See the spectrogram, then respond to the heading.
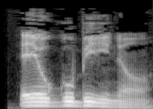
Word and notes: eugubino: italiana

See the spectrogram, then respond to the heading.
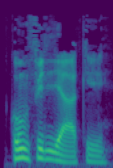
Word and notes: Configliachi: Italian

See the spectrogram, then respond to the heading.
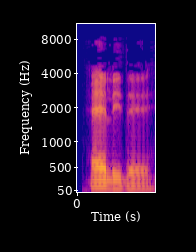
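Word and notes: Elide: italiano

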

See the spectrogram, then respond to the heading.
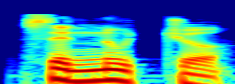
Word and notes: Sennuccio: lingua italiana

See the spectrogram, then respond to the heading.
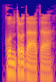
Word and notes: controdata: lingua italiana

